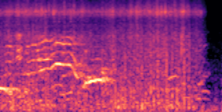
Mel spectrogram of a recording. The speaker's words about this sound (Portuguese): Na cidade portuária de Marsella, as fortes chuvas provocaram alagamentos. Em alguns locais, a força da água chegou a derrubar pedestres.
